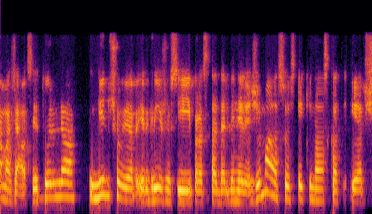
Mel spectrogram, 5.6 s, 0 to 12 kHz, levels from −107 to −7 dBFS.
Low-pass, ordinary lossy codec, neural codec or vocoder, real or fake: 7.2 kHz; MP3, 96 kbps; none; real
